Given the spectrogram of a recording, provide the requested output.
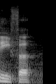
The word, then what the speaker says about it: Aoife: So yeah, it's Aoife. It's fine. Yes, it doesn't look like how it sounds, but it's Aoife.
